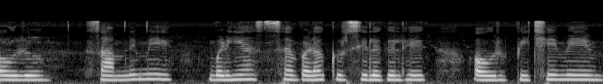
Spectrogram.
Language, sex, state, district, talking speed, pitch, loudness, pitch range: Sadri, female, Chhattisgarh, Jashpur, 130 wpm, 215 Hz, -16 LUFS, 210-220 Hz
